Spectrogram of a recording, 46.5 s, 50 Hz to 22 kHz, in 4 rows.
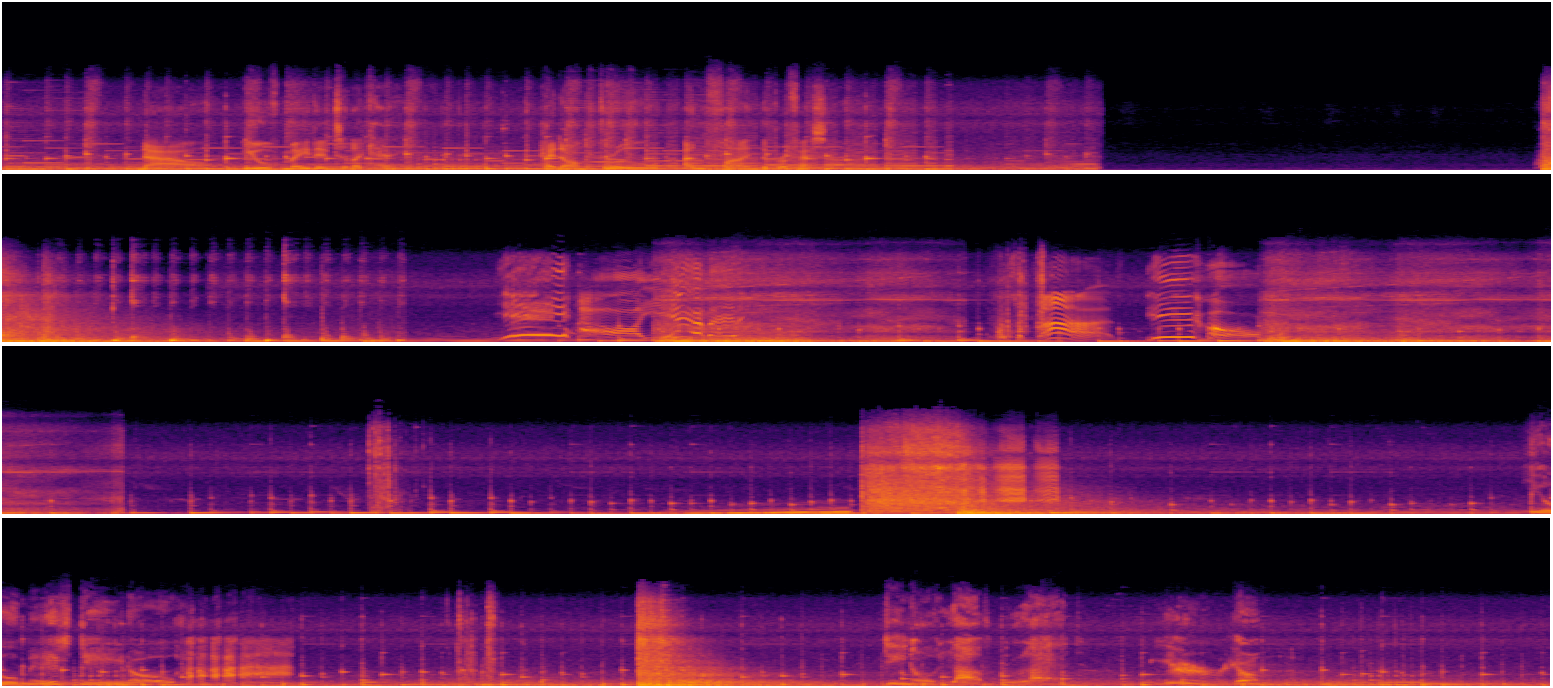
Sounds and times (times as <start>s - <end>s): Music: 0.0s - 8.3s, 12.0s - 46.4s
Speech: 1.0s - 3.1s, 4.0s - 6.3s, 15.4s - 17.2s, 19.4s - 21.1s, 34.7s - 36.2s, 41.5s - 42.8s, 43.5s - 44.4s.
